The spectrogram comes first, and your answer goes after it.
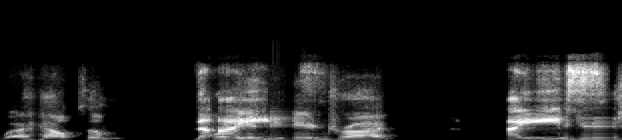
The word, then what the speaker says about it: Ais: Ais. Did you spell it?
